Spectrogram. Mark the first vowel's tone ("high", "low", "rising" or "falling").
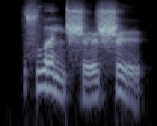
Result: falling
